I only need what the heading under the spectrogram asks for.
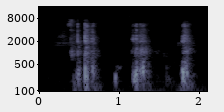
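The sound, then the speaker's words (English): Crunching of crispy, spicy Inferno-flavor snack chips being chewed, with three bursts of loud, crackly bites separated by short pauses and no talking. “They are crunchy.”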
